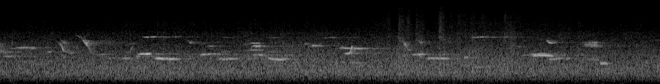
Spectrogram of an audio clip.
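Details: Dawn chorus on the coast with bellbird song and calls. Overlapping clear, chiming whistles, some bending upward, fill the clip, over a steady hiss and a few brief clicks.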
